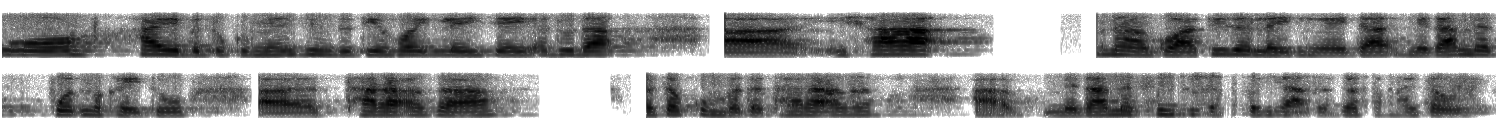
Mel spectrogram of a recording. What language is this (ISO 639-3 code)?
mni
